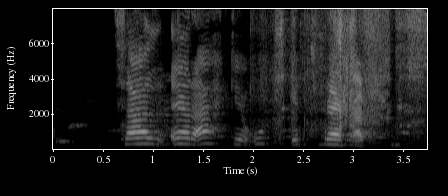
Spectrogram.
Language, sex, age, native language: Icelandic, female, 9, Icelandic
